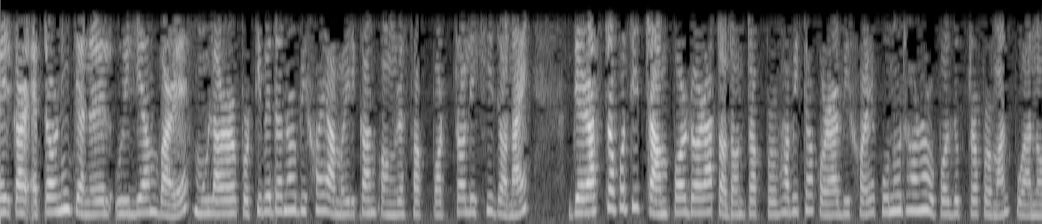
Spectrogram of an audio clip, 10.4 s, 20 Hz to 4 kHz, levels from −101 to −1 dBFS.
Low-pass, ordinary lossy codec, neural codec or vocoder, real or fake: 3.6 kHz; none; none; real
